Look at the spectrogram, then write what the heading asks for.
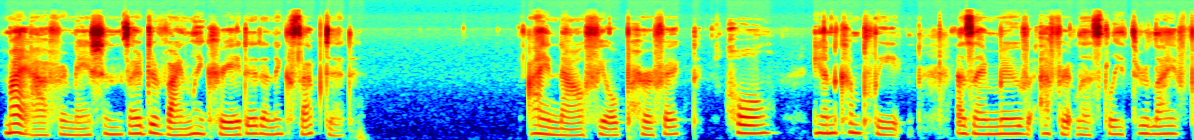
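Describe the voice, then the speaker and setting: A woman leading a scripted guided meditation with affirmations, speaking in a soft, breathy, soothing and measured way. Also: medium pitch, fairly even intonation, no echo, clean studio sound. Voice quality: soft, breathy, partly whispery. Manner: soothing, slow, measured delivery.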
